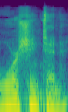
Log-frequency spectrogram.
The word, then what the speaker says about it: Washington: to get out of washington did you ever have anybody in your family pronouncing washington my dad i don't know what that is there's no r there's no oh it's washington why did they say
